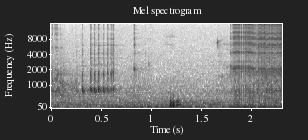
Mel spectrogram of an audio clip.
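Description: Reed pen (qalam) scratching across paper as ink strokes are drawn, in short scratchy bursts with a small click just after a second in.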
